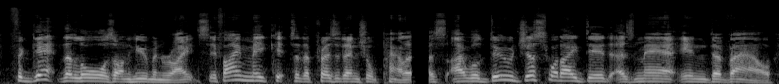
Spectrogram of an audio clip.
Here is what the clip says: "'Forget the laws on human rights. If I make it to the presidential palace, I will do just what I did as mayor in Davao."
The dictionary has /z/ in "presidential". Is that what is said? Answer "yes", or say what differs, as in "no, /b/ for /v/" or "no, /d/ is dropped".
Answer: yes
